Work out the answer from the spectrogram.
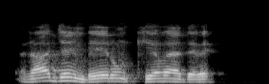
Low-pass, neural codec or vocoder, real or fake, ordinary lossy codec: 7.2 kHz; none; real; Opus, 16 kbps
